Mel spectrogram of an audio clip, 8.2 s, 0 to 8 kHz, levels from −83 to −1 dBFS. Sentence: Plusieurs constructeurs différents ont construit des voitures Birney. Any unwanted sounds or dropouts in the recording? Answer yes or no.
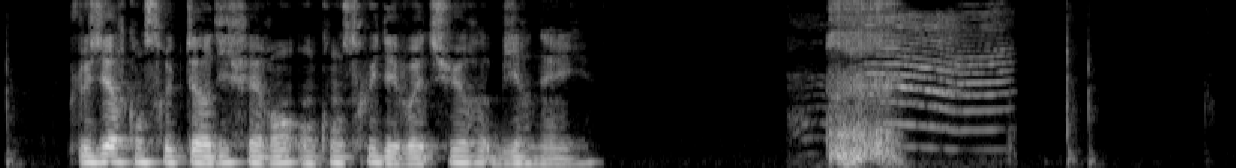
yes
